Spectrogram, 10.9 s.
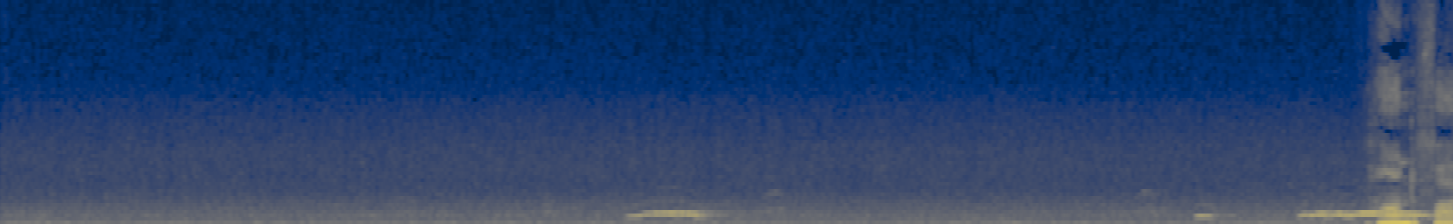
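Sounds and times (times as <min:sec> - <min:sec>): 
steady hiss: 0:00.0 - 0:10.8
owl hooting: 0:04.7 - 0:06.0, 0:08.5 - 0:10.7
speech: 0:10.3 - 0:10.8.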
